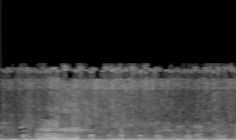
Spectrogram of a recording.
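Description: A few short, nasal chicken calls sound in a quick burst near the start as the chickens charge toward a person among garden green beans, then fade into steady outdoor background noise for the rest of the moment.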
